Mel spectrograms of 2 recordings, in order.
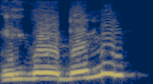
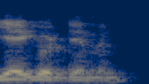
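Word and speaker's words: Egor Demin: Igor Demon is It's technically Jagor Demon.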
